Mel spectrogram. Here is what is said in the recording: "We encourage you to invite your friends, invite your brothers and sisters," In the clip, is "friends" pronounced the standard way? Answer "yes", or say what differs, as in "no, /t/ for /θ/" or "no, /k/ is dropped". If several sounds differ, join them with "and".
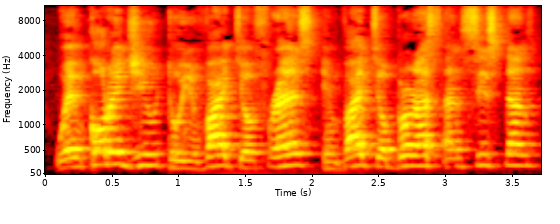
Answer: no, /s/ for /z/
